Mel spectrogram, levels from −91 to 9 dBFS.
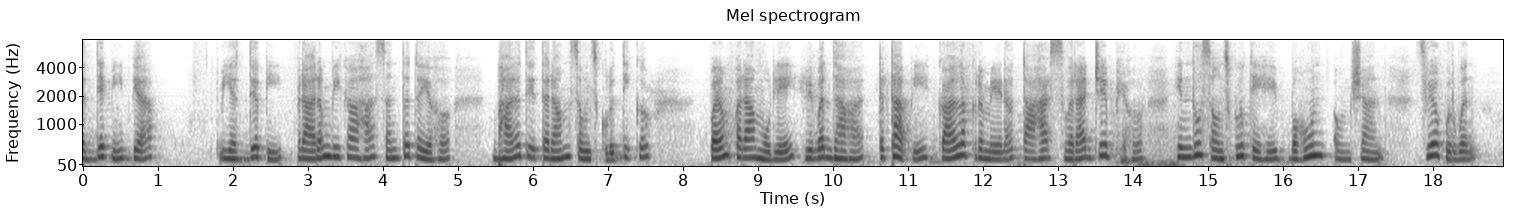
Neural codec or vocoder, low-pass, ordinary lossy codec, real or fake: codec, 16 kHz, 0.5 kbps, X-Codec, HuBERT features, trained on LibriSpeech; none; none; fake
